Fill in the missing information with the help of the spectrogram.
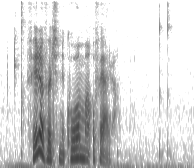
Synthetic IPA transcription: feːɾafœlsɪnɪkʰɔːmaʔɔɣfɛ̰ːɾa

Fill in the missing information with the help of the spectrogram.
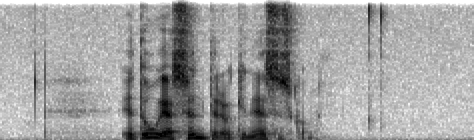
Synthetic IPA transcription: ɛt̪uːjæːsʏnt̪əɾɑːʋkʰɪneːsəskʰɔ̰n

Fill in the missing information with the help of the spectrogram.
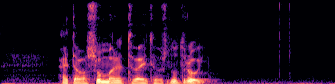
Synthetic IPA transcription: hɛht̪avaɾ̥sumːaɾɪt̪ʰveːjθʰusənɔt̪ʰɾuj

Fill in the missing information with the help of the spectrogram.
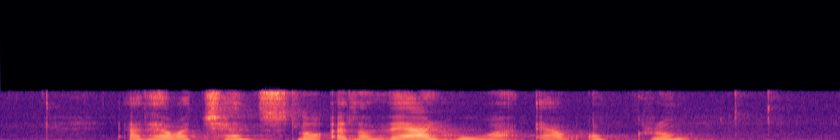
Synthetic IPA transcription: æðɦɛːʋat͡ɕʰɛn̥slʊʔɛt̪lɐʋɛːɹɦuːaawɔ̰ŋ̥kɾʊm

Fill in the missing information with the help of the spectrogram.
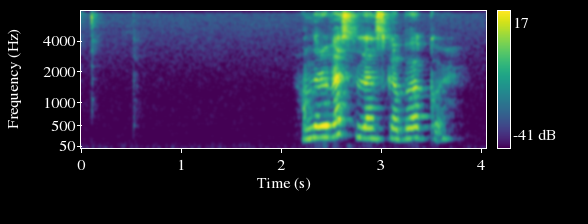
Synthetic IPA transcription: hɑnæːɾuːʋɛst̪əɭɛnskɑbøːkəɹ

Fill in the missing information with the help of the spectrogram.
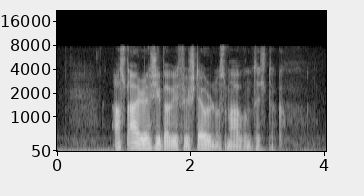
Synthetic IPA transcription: al̥t̪aːɹəʃiːpaʋiːfiːɾst̪ɛwɾɪnɔsmaːʋʊnt̪ʰɪl̥t̪ʰœk

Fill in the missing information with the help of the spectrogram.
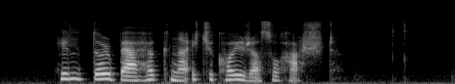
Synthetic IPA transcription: hɪlt̪ʏɹbæːɦœɡnaʔɪt͡ʃːəkʰɔjɹa̰sɔːha̰ʂt̪

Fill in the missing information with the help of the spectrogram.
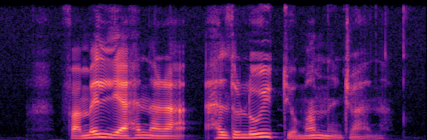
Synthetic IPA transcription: famɪljaɦɛnːaɾa̰ | hɛld̪əɾlujt̪jʊ̰manːɪ̰nt͡ʃɔ̰ːhɛ̰nə

